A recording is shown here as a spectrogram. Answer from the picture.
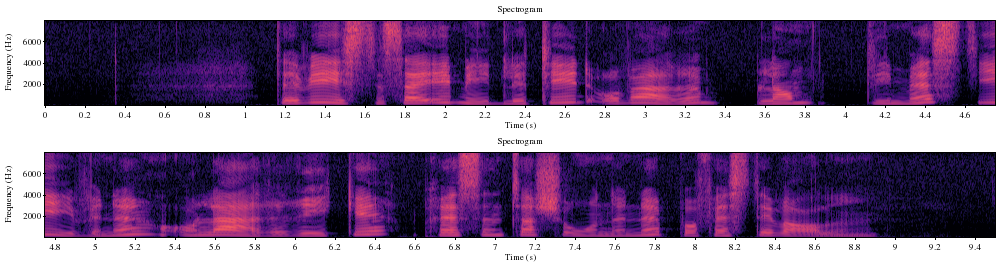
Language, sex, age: Norwegian, female, 52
